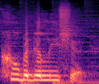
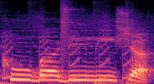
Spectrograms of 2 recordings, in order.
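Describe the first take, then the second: First: The name is said quickly. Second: The name is said slowly. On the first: "You gotta say it fast" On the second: "Or you can be like"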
